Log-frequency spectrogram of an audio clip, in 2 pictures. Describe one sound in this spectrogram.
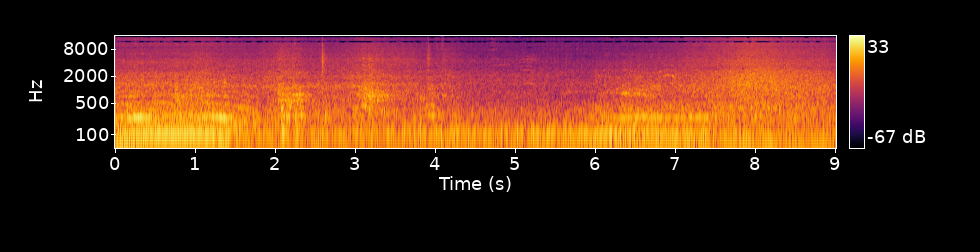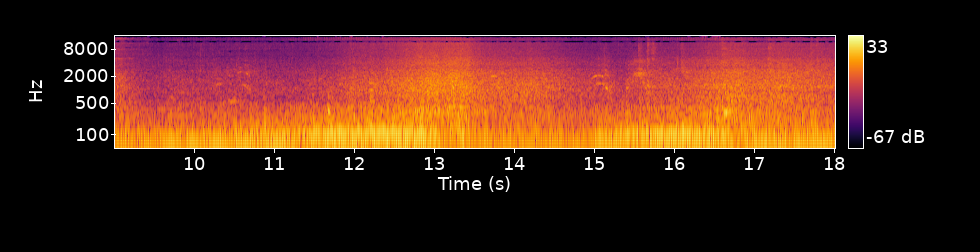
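Dirt and gravel pour and slide out of a truck bed with a rushing sound.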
